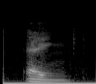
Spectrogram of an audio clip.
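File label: "eng7", Teochew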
